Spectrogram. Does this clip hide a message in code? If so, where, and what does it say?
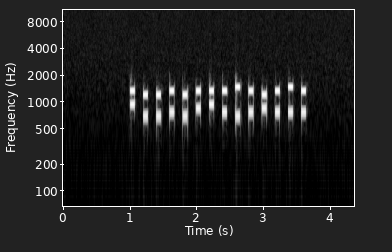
Yes: DTMF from 1.0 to 3.6 s, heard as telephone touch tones, dialled by machine, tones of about 80 ms. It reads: 01151805357565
